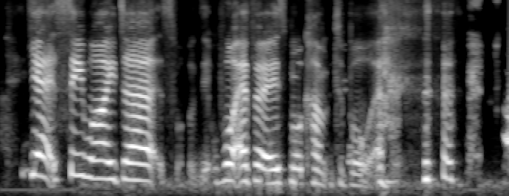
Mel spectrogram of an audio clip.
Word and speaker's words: CWIDER: Yeah, SWIDER.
